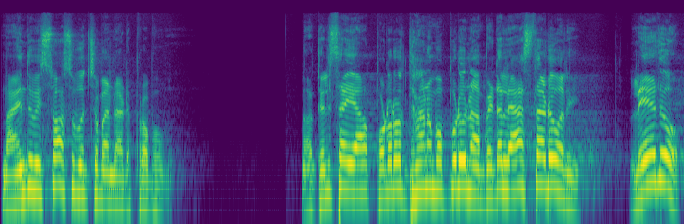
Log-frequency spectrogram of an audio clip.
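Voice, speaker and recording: A man preaching a sermon as pastor, drawing out words slowly for emphasis and quoting scripture. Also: sits high, a bit bright, in a large hall. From India. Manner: preaching with slow, drawn-out emphasis and quoted scripture.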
